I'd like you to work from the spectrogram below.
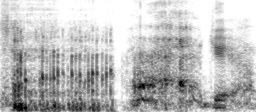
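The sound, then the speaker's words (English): A voice imitates loud snoring with rough, gravelly snorts, about three rasping breaths broken by short pauses, acting out Peter taking a big nap on a rooftop. “He's snoring one day, taking a big nap on a rooftop”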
